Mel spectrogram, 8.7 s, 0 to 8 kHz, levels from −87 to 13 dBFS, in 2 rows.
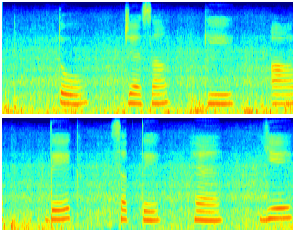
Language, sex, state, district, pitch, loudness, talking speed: Hindi, female, Chandigarh, Chandigarh, 190 Hz, -16 LUFS, 55 wpm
